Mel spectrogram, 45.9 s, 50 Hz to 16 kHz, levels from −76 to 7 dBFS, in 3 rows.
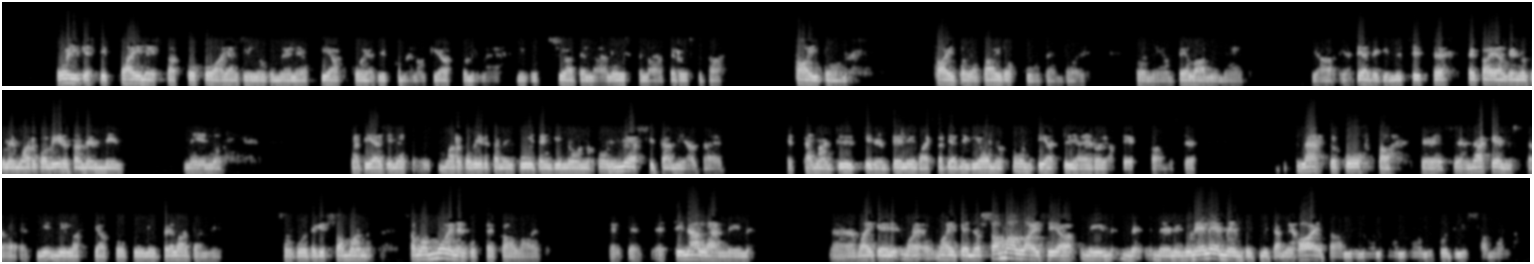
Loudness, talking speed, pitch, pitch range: -15 LUFS, 145 wpm, 125 Hz, 120-130 Hz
